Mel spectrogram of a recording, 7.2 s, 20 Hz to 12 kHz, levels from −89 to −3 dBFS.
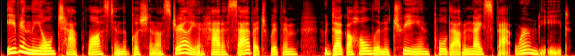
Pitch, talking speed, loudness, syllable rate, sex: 165 Hz, 260 wpm, -21 LUFS, 5.6 syllables/s, female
